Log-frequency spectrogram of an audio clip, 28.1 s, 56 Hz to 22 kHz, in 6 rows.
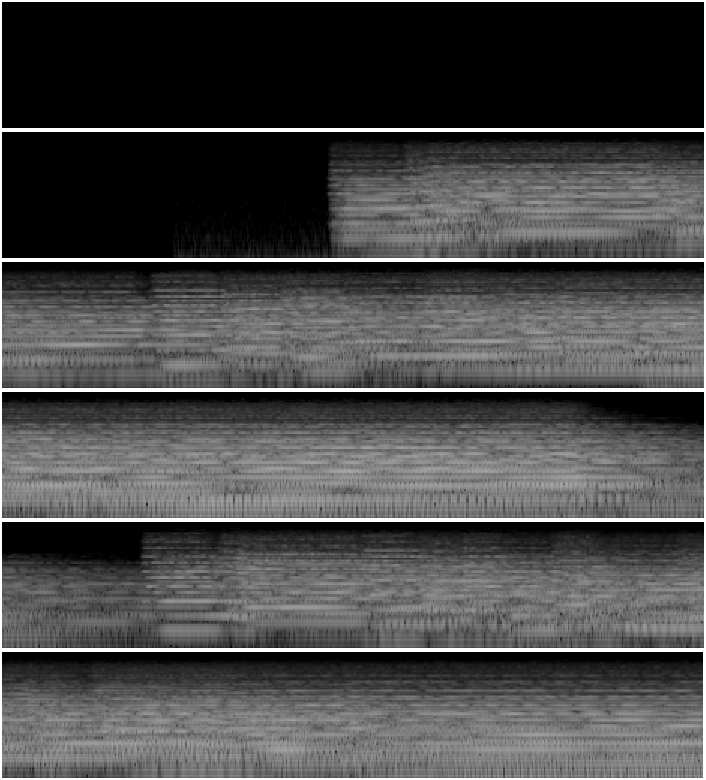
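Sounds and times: pipe organ playing a toccata: 6.9 - 28.0.

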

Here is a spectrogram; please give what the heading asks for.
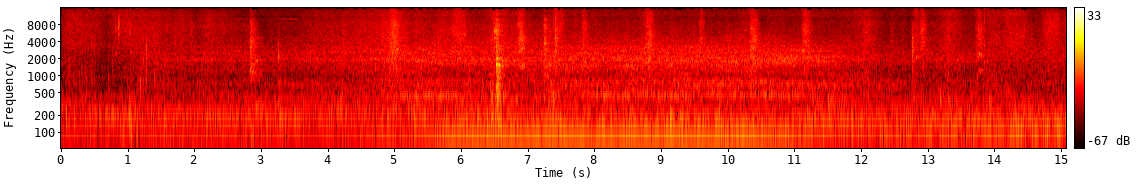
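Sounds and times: train interior hum: 0.0 - 15.0
knocks clicks and creaks: 2.0 - 15.0.

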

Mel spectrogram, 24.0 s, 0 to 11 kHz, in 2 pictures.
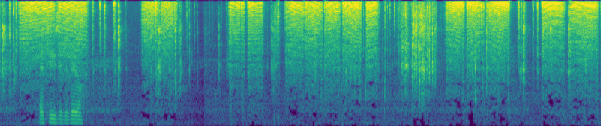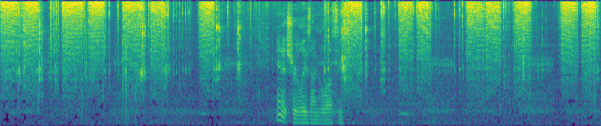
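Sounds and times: aerosol spray can hissing: 0.4 - 1.8, 4.6 - 7.6, 8.9 - 15.4, 16.0 - 16.4, 20.0 - 20.7, 21.3 - 24.0.

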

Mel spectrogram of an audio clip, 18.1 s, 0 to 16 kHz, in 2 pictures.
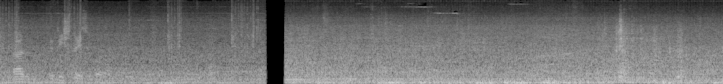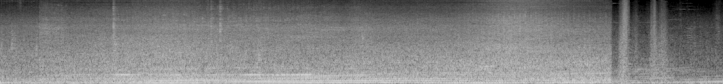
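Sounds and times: car passing with tyre noise: 9.5 - 18.0.

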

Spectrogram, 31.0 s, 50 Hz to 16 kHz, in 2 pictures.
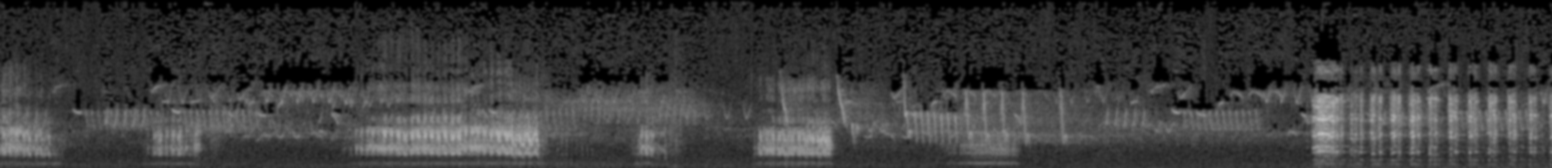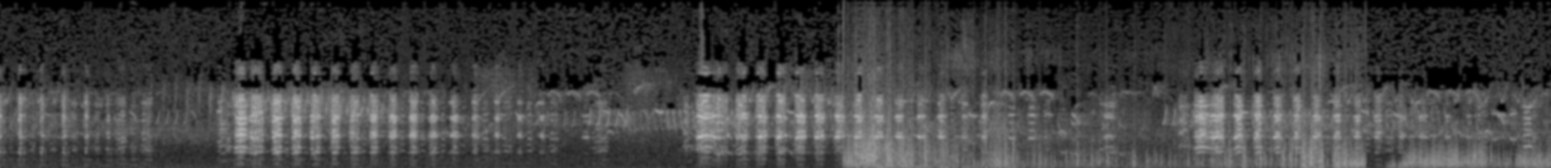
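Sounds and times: llama shrill calls: 0.0 - 0.6, 3.6 - 5.6, 7.5 - 8.4, 13.1 - 17.1, 17.7 - 21.6, 22.4 - 31.0.

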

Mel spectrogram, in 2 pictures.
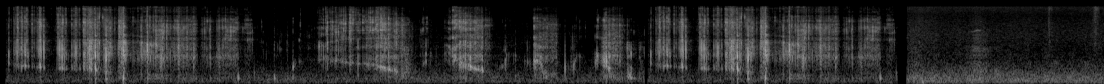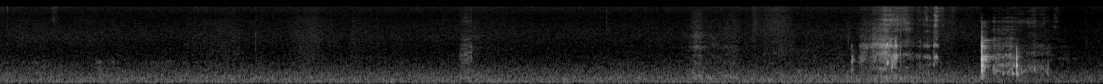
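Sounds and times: crunchy bites and chewing: 0.1 - 9.0
faint steady hiss: 9.1 - 22.0.

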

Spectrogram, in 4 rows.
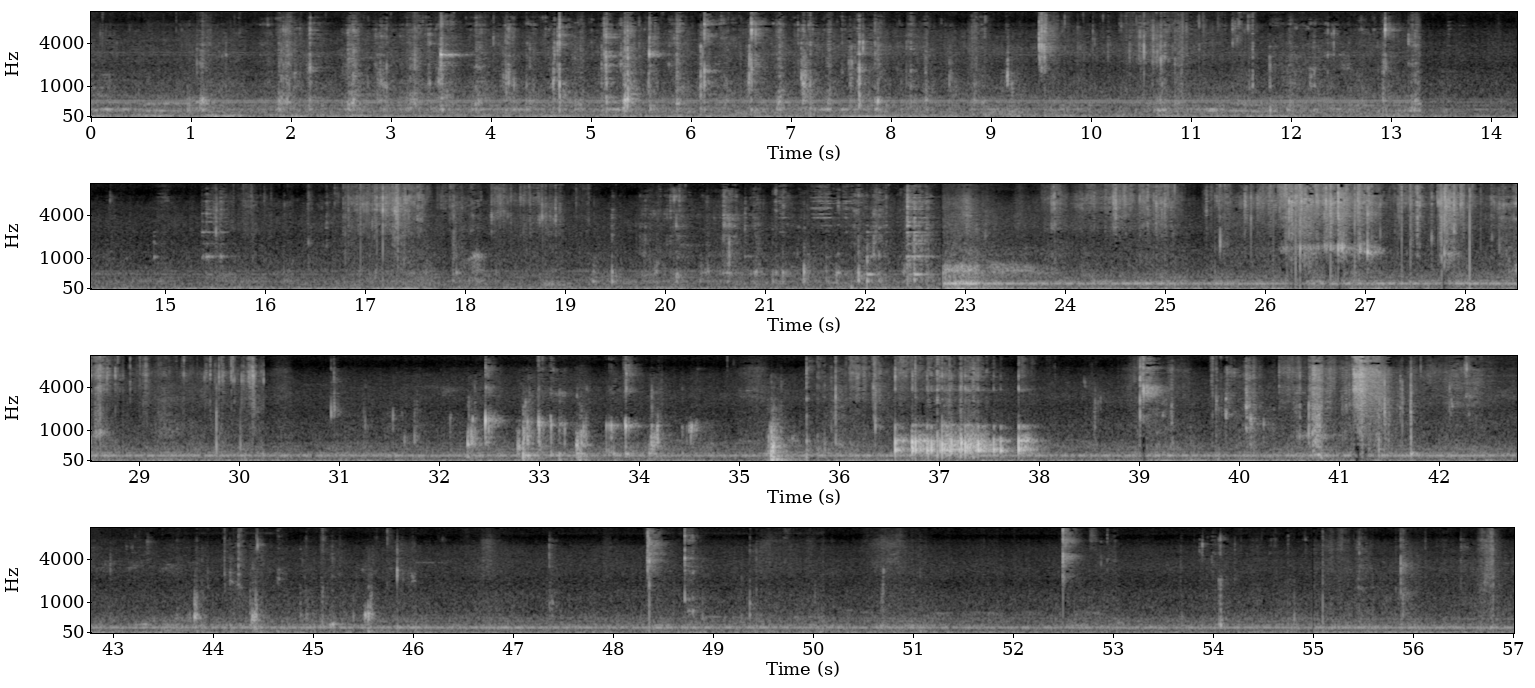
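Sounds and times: faint steady hum: 0.0 - 57.0
crunchy chewing: 0.6 - 13.4, 14.9 - 30.3, 35.7 - 47.6.

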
